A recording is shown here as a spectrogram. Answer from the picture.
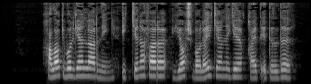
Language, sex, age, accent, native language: Uzbek, female, 18-24, Toshkent viloyati, Uzbek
